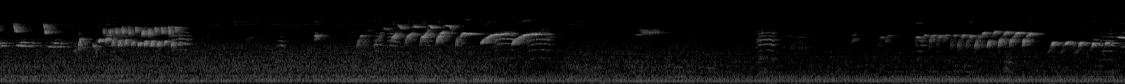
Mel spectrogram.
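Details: Canary in Algeria singing several separate phrases, including rolling pulsed trills, a cluster of sharp rising chips and fast stuttering rolls, with short quiet gaps between the bursts and a low hum underneath.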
